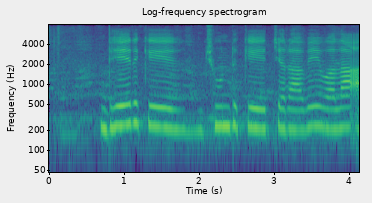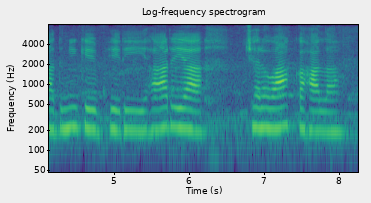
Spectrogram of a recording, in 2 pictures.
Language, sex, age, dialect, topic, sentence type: Bhojpuri, female, <18, Southern / Standard, agriculture, statement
